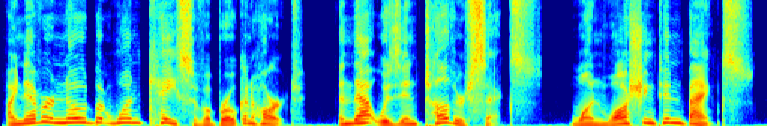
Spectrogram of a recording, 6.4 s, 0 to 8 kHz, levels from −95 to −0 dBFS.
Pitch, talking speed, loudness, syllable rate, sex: 195 Hz, 180 wpm, -17 LUFS, 4.8 syllables/s, male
